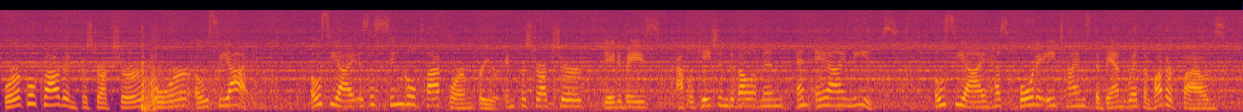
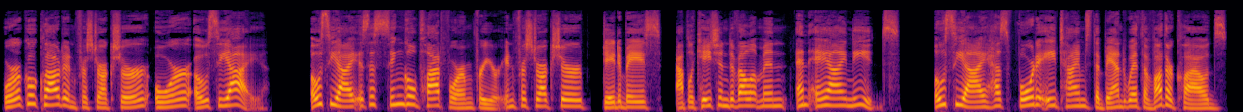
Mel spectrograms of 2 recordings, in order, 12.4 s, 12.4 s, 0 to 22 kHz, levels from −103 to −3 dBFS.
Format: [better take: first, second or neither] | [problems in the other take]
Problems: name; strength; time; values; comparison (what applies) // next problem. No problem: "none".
second | hiss; loud; throughout; 3 dB below the speech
